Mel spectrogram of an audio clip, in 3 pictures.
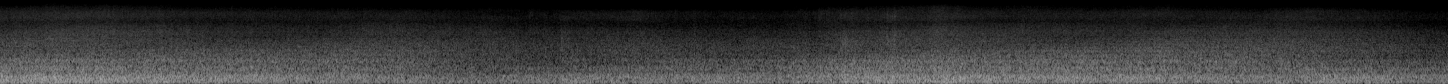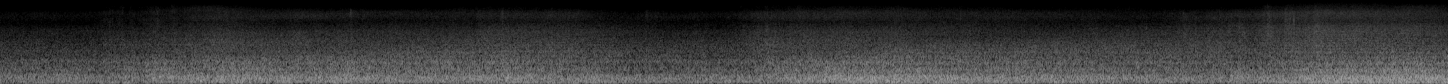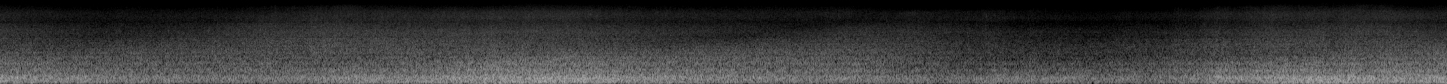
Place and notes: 頭城鎮竹安里, Toucheng Township, Yilan County - sound of the waves
Sound of the waves, On the beach
Zoom H2n MS+XY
